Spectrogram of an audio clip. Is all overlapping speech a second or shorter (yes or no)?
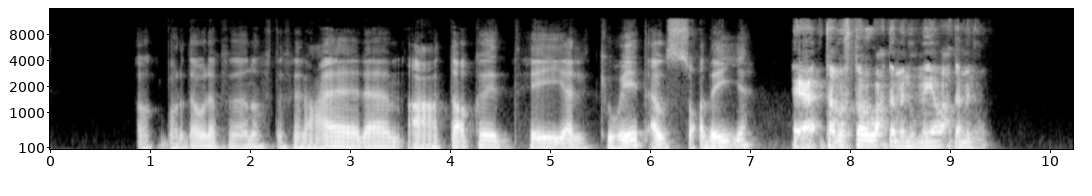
yes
